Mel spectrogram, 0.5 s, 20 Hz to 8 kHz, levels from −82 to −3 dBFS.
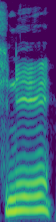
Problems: none marked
